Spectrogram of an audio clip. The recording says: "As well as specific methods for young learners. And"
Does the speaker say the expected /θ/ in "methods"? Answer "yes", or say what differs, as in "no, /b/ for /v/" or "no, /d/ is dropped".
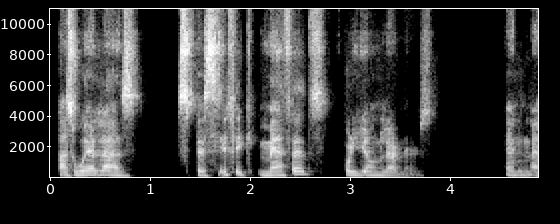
yes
